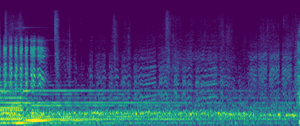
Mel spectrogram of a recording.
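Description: Emperor penguin calling, a rapidly pulsing, buzzy call with many overtones that ends under a second in, with fainter calls about two seconds later, over sustained orchestral music. It is a female's contact call to find her mate among the look-alike fathers.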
